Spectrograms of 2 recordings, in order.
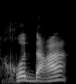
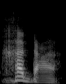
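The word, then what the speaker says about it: خدعة: Khud'a and khad'a are both linguistically correct. Most linguistic scholars say khad'a, al-harbu khad'a, with a fatha on the kha. And some even stated that's how the Messenger ﷺ pronounced it. However, both ways are correct.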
